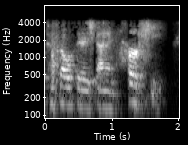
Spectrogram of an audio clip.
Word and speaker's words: Hirschi: theory is guy named Hershey H iir CH sounds like chocolate bar but you spell it different Hershey Hershey had asked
